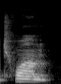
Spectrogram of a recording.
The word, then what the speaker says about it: Tuam: and babies in in tuam it's pronounced charm actually in Irish t-u-a-m Guam Ireland um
